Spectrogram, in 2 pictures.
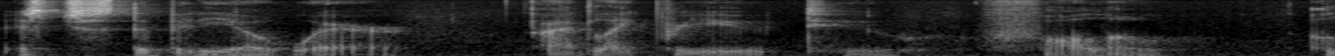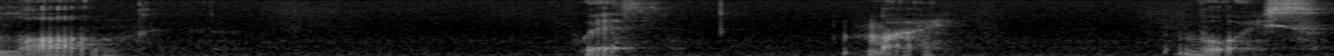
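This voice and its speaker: A man hosts guided relaxation in a soft, breathy ASMR whisper. His delivery is very unhurried and creaky, with gentle instructions and long pauses. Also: on the low side, lively intonation. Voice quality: hushed, breathy. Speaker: ASMR host.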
